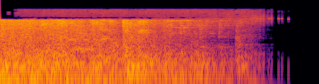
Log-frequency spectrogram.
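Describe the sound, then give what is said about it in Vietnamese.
A large stone meditation-chamber door bursts apart as earth and rocks fly in every direction, giving a loud, dense crash that rumbles on and fades away within about two seconds. “cái cửa lớn của tỉnh thất bị vỡ ra, đất đá bạo liệt văng đi tứ phía.”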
